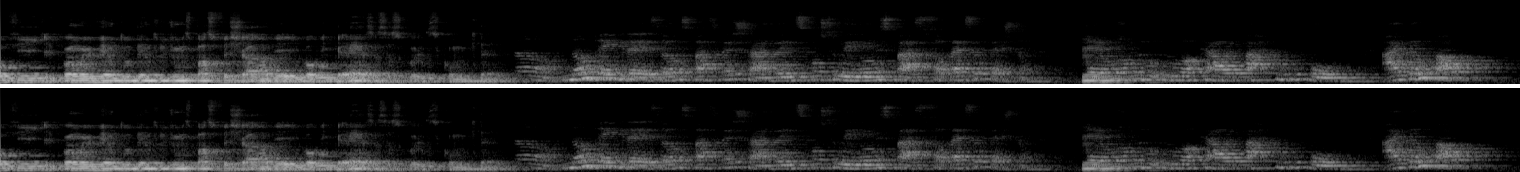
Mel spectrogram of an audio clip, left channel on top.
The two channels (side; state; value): right; quieter; 3.1 dB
